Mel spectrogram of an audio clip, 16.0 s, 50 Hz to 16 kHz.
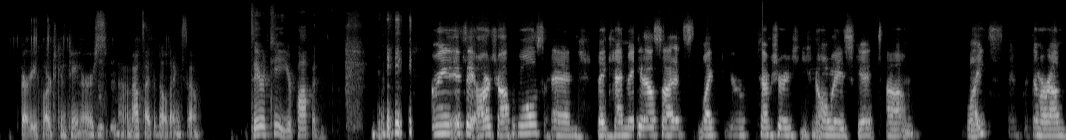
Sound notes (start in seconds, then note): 5.6 laughter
